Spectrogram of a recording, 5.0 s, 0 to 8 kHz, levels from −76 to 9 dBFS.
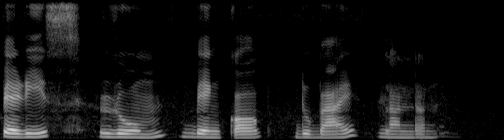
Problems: background conversations at intervals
